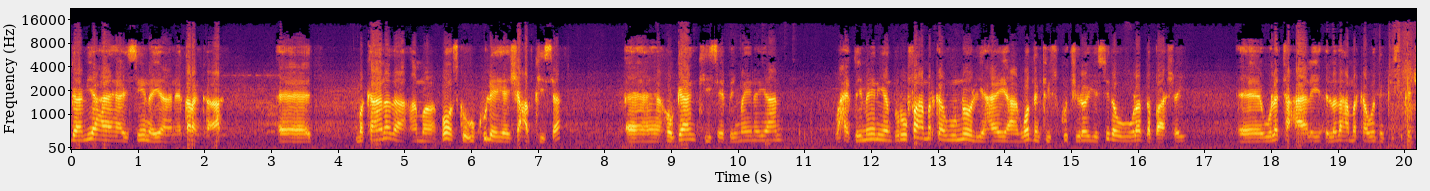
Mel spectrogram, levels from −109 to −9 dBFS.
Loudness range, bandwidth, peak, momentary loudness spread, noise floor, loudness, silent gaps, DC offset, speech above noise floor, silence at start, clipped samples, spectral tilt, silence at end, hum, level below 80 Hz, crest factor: 3 LU; 15 kHz; 0 dBFS; 9 LU; -49 dBFS; -18 LUFS; none; under 0.1%; 30 dB; 0 s; under 0.1%; 0 dB/octave; 0 s; none; -62 dBFS; 18 dB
